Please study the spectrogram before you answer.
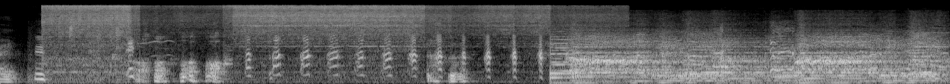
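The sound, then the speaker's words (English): Water sprays from a bidet-style toilet seat attachment, a steady broad hiss that takes over for the final few seconds after a stretch of voiced sounds. “You got a bidet. Wow. And let's hear how happy he is about it.”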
